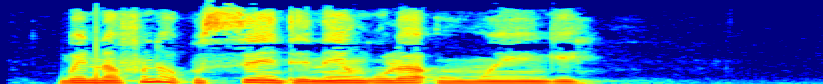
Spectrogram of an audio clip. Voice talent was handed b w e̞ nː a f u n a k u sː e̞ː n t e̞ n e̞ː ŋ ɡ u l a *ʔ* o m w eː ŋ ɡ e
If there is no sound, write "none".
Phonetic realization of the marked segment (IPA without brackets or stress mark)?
ʔ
